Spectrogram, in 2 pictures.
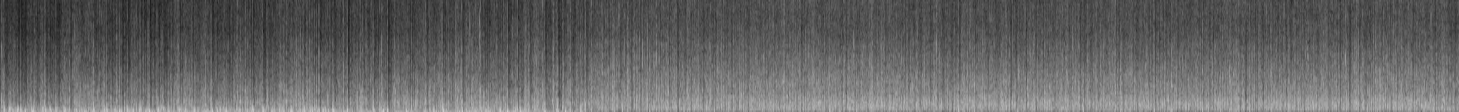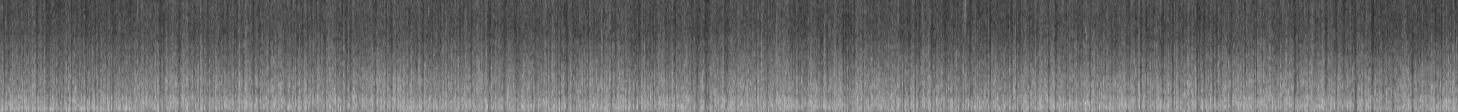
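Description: Hail and heavy rain pelting a nylon tarp shelter, a loud, dense, unbroken patter of impacts. A low rumble underneath drops away about six seconds in.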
